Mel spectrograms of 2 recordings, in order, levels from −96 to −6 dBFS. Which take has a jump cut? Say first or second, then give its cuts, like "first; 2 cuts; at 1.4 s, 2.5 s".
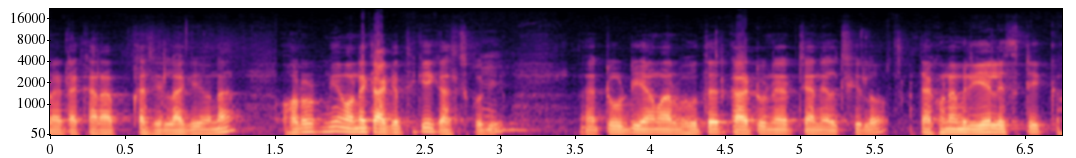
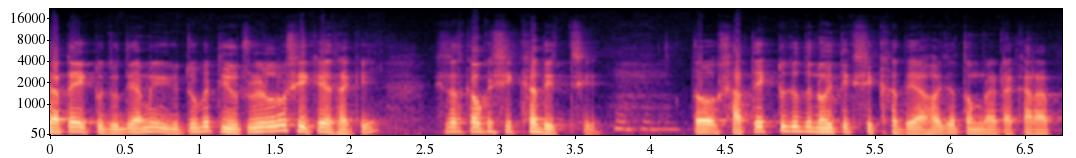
first; 2 cuts; at 1.5 s, 5.7 s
